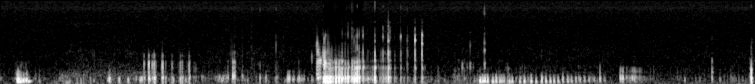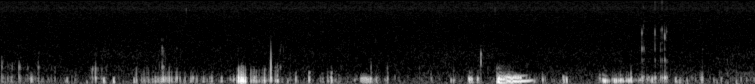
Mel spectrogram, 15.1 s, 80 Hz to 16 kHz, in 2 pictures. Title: my starving stomach Growling still have not eaten it's been 3 days and 4 hours no food so 76 hours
